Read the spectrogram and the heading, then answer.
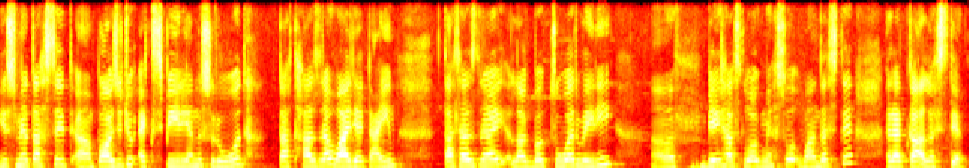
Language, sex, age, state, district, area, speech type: Kashmiri, female, 30-45, Jammu and Kashmir, Shopian, rural, spontaneous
